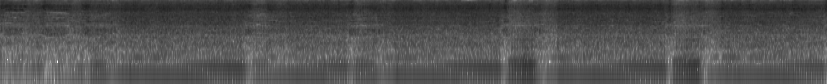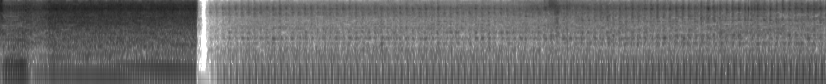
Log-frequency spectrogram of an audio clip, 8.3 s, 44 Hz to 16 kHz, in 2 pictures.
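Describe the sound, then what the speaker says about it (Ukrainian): A VAZ 21081 car engine runs nearby after carburetor repair, with an even, rhythmic pulse and clean exhaust, then cuts abruptly to a quieter, steady hum. "Ось такий у нас вихлоп, чистенький, нічого не пухкає, рівнесенько працює."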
